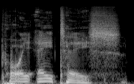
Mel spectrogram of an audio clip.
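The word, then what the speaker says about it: poietes (ποιητής): And it's called poietes, poietes. P-O-I-A-Y-T-A-C-E is the way you pronounce it, poietes. You spell it P-O-I-E-T-E-S, poietes, P-O-I-E-T-E-S.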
